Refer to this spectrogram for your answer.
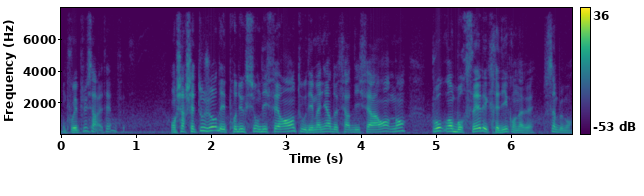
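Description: In a dry sound with no echo, a man speaks very fast at a fairly high pitch, with lively intonation and big swings in loudness. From western France, Poitou; western France. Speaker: film director. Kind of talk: personal testimony interview. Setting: on location at family farm. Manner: halting, with many hesitations. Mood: reflective, personal. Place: farm machine.

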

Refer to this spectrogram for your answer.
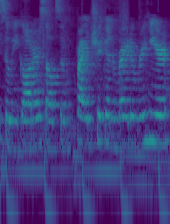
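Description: With audible room echo and faint music in the background, a woman talks at a very fast pace. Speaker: channel host. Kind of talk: casual vlog chat. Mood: cheerful, laughing. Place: home room. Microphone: camera far.

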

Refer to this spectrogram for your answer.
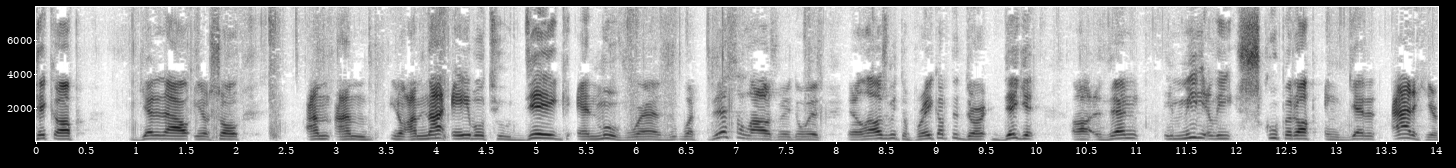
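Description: A man with a high pitch speaks at a moderate pace. The sound is dry, with no echo. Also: ordinary pitch variation. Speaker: tractor owner. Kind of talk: casual explanatory vlog talk. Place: open country.

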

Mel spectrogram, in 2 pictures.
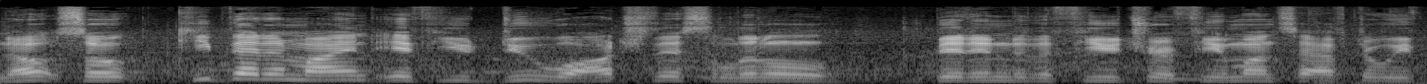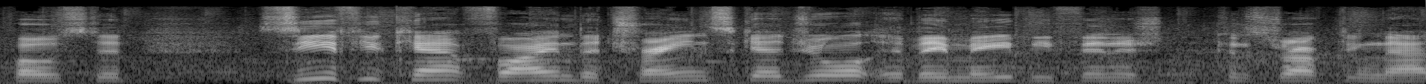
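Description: This man has a high voice with ordinary pitch variation. He talks at a fairly quick pace over light background noise. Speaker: travel vlogger. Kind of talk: casual vlog chat. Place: station. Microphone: phone near.

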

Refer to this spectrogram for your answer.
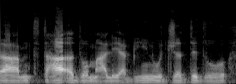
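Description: The delivery is fairly slow. Intonation stays monotone and flat. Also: man. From Lebanon. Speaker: sports show host. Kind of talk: interview. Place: studio. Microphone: lapel.

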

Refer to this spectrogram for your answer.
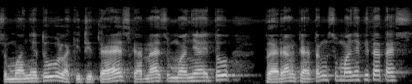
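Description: A man is speaking. His pitch swings very widely. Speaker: airgun shop seller. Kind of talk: pitchman sales patter rattling off slashed promo prices. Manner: excitable, gleeful repetitive cheering like hore re re re. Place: shop. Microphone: phone near.

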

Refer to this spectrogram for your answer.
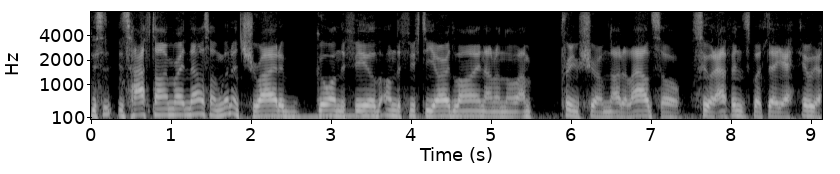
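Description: The intonation stays fairly even. The tone is dark and mellow, with a dry sound and no echo. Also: man. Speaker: sports videographer reviewing gear. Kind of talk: casual vlog chat. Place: open country. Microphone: lapel.

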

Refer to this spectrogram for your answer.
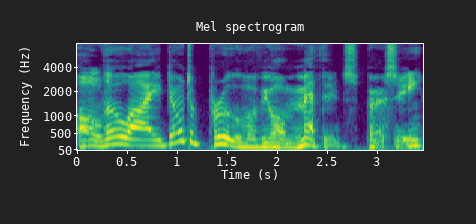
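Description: At a fairly slow pace, a man speaks. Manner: stern, authoritative.

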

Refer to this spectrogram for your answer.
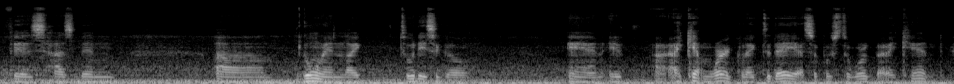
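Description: Loud background noise surrounds a man speaking at a fairly slow pace. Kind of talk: casual vlog chat. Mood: calm, slightly pained. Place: car. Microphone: earbuds.

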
